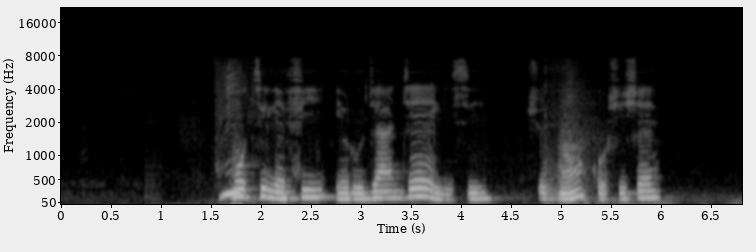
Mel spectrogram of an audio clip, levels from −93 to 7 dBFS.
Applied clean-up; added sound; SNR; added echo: neural separator model SepFormer DNS4.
